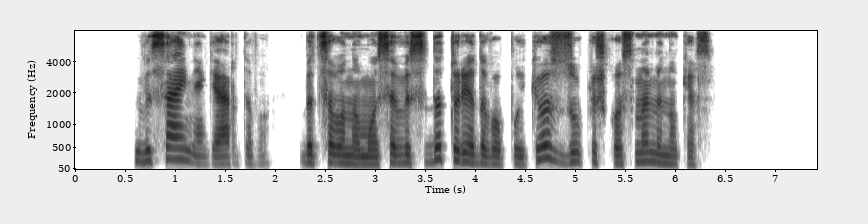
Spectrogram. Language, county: Lithuanian, Utena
